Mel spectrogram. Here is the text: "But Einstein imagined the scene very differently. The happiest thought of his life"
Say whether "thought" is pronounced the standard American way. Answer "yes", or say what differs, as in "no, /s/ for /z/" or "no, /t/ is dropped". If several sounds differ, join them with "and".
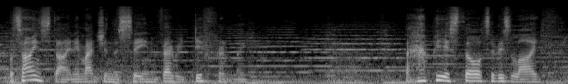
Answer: yes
